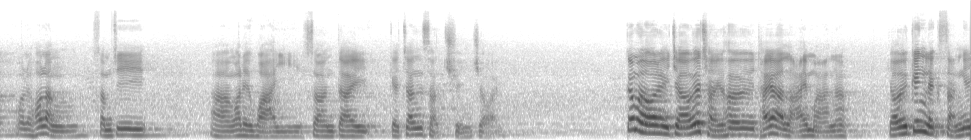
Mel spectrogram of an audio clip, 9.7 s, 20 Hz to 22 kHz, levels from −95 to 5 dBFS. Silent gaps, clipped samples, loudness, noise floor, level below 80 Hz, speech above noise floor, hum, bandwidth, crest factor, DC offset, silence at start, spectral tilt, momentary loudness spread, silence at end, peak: none; under 0.1%; -33 LUFS; -63 dBFS; -88 dBFS; 30 dB; none; 14 kHz; 20 dB; under 0.1%; 0 s; -5.5 dB/octave; 17 LU; 0 s; -14 dBFS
